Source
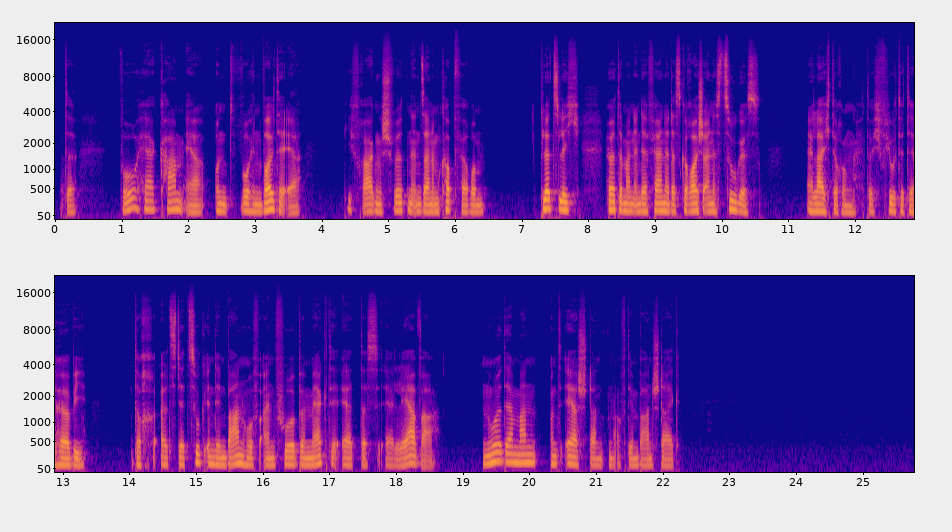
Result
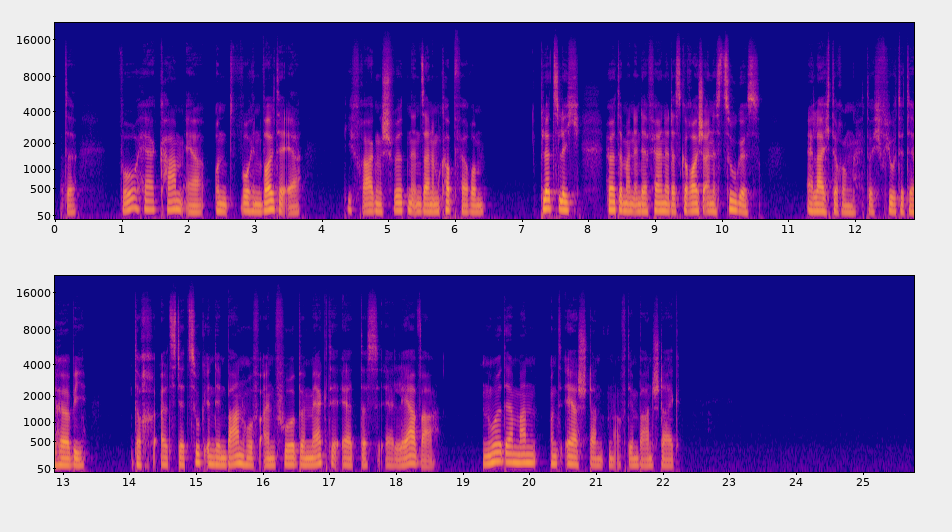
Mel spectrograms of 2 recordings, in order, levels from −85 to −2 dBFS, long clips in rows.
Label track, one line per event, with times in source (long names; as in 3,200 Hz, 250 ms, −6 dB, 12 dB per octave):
8.370000	10.460000	notch filter 710 Hz, Q 5.5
